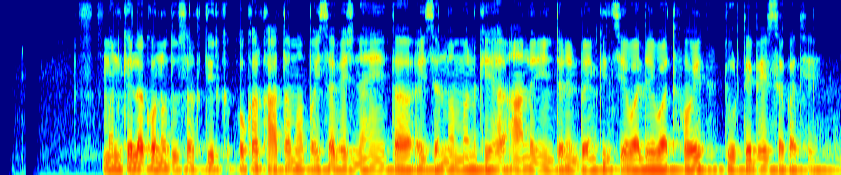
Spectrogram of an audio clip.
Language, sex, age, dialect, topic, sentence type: Chhattisgarhi, male, 25-30, Western/Budati/Khatahi, banking, statement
